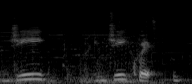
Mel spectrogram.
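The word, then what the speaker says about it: GQuuuuuuX: Apparently it's just pronounced G-Quix.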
